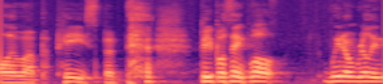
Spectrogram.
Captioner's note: chuckles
